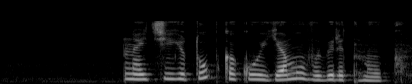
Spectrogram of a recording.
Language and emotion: Russian, neutral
